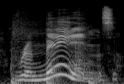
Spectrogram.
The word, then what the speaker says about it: remains: The second one should be stressed longer. Remains. He goes up in pitch. Mains.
